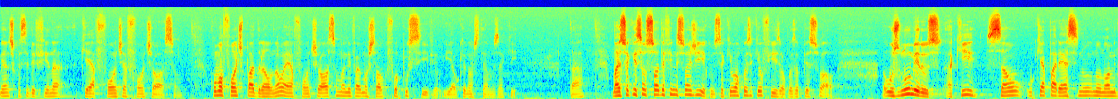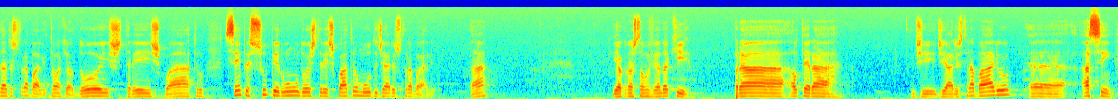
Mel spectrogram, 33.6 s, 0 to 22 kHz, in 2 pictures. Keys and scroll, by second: 18.1 super+2, 18.5 super+3, 19.0 super+4, 20.5 super+1, 20.9 super+2, 21.2 super+3, 21.5 super+4, 21.8 super+5, 22.9 super+1.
